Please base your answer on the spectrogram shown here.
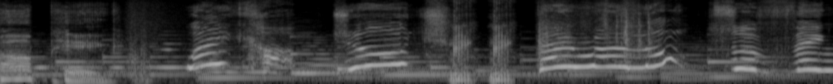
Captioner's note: George snorts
